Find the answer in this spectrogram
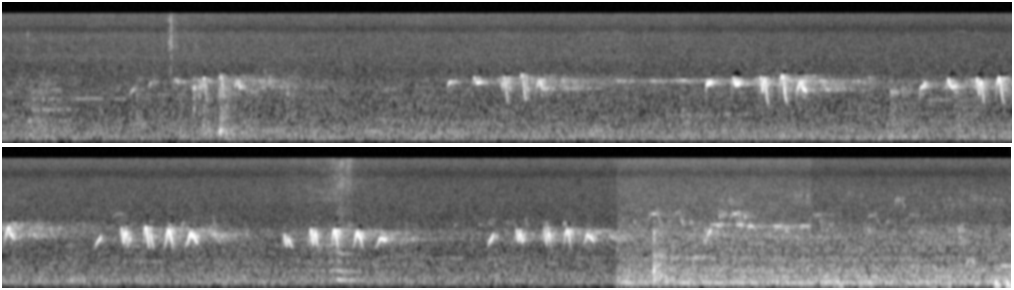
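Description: A small songbird singing: short phrases of quick, high chirps, each phrase a handful of notes, repeated about once a second. Near the end the background hiss grows louder.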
